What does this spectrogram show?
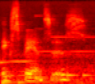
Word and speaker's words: expansus: And the second part of the name is Expansus.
